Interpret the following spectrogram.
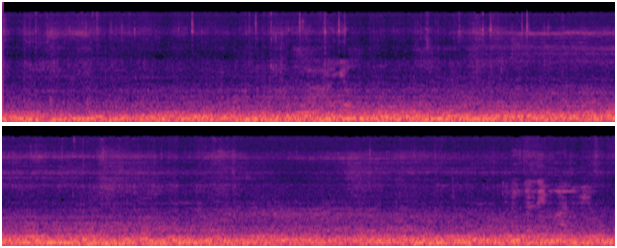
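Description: Steady low rumble of a car driving, heard from inside the cabin: engine and road noise.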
